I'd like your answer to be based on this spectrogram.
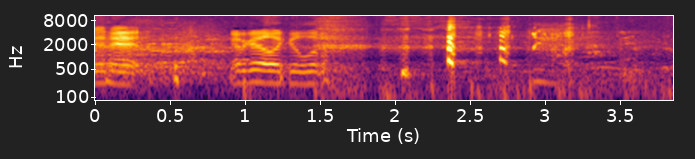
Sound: laughing

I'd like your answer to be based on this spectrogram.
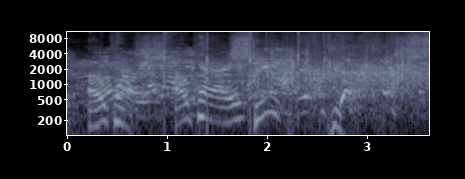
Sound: audience clapping

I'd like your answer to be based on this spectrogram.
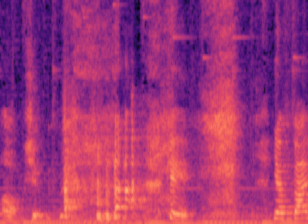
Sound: laughing

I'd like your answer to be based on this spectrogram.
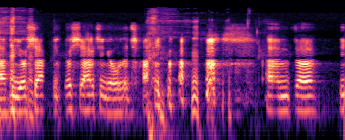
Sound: laughter

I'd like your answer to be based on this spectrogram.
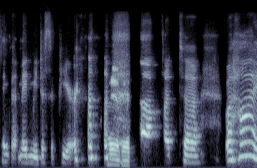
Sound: laughs

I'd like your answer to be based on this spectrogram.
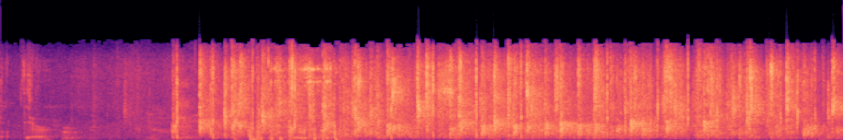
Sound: applause

